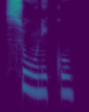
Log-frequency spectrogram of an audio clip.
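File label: "s'ùnicu", lingua sarda, female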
